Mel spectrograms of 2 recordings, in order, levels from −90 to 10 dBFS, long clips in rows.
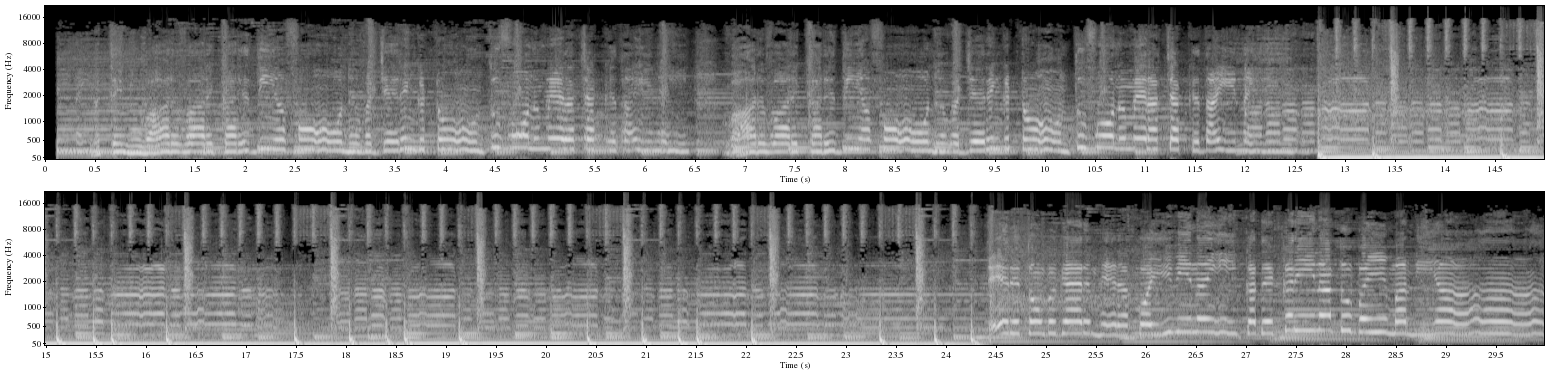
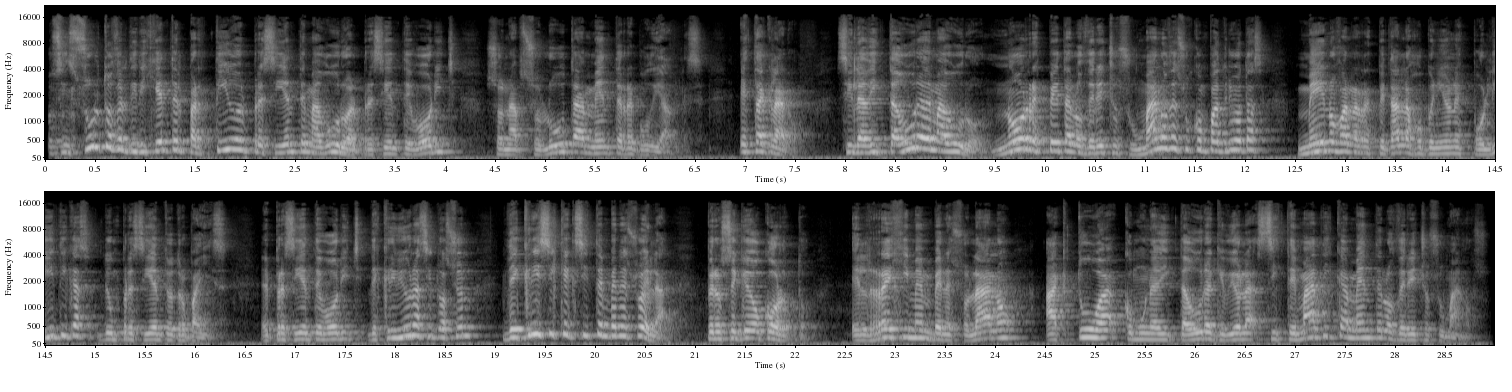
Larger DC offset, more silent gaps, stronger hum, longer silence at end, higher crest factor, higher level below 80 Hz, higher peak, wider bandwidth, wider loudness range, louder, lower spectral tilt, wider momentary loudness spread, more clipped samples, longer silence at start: neither; neither; neither; about the same, 0 s vs 0.1 s; second, 10 dB vs 16 dB; first, -14 dBFS vs -46 dBFS; first, 0 dBFS vs -6 dBFS; about the same, 16 kHz vs 17.5 kHz; second, 2 LU vs 5 LU; first, -11 LUFS vs -21 LUFS; about the same, -5 dB/octave vs -4 dB/octave; second, 5 LU vs 12 LU; first, 0.7% vs under 0.1%; about the same, 0.1 s vs 0.05 s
